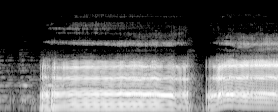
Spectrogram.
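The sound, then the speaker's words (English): A voice lets out a loud, drawn-out zombie-like groan of "brains", then a brief pause and a second groan that starts low and rises in pitch. No other talking. “did I hear you growling brains?”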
